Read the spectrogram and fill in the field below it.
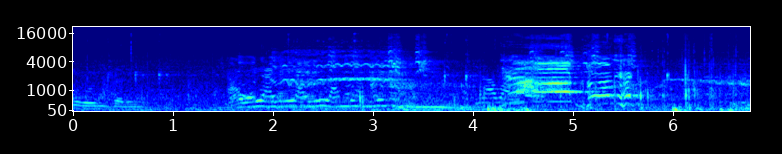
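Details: Horse, a mare that refuses to be ridden, handled by traders: one loud wavering whinny with strong harmonics midway, surrounded by men talking and outdoor bustle.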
